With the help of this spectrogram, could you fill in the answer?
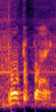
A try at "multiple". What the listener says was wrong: The first word is multiple, not multiply. Multiple.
